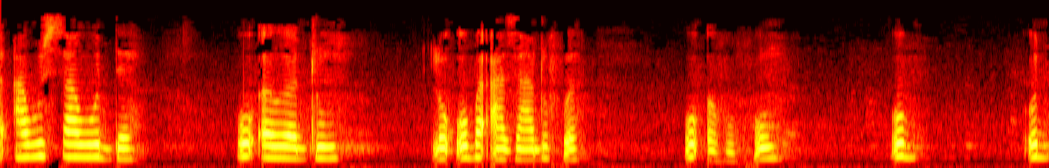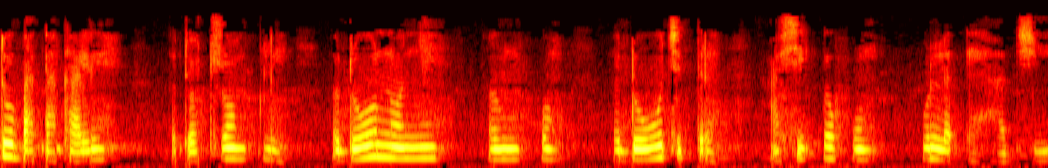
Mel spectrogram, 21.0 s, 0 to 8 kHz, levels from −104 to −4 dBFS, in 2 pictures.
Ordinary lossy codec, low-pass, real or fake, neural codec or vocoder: MP3, 24 kbps; 7.2 kHz; real; none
